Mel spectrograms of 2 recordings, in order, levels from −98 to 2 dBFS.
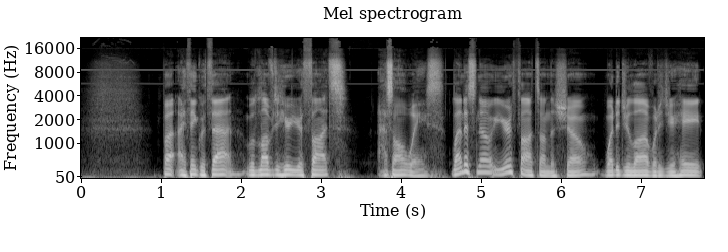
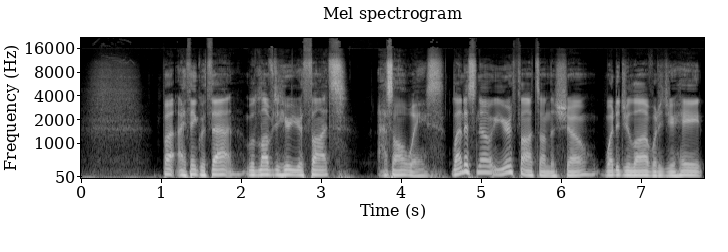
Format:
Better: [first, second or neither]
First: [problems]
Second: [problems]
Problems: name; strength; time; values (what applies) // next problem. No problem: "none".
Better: second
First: high-pitched whine; faint; throughout; 8.5 kHz, 35 dB below the speech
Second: none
